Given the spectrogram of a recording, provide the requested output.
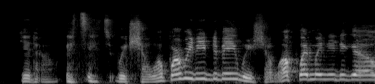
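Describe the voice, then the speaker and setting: Speaking at a very fast pace, a man swings his pitch very widely in a very clean recording with a silent background. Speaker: occult teacher. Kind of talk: lecture. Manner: animated.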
